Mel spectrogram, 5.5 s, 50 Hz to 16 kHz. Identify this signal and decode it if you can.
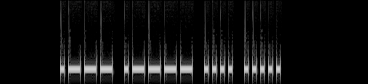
Morse code, heard as a keyed tone, about 20 wpm, 700 Hz. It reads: J1H5
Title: Four Letter-Number Combinations - 20wpm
